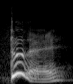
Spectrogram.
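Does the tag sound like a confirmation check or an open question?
confirmation check. Said with intonation that seeks agreement. The speaker calls it right. "because you're asking for confirmation"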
